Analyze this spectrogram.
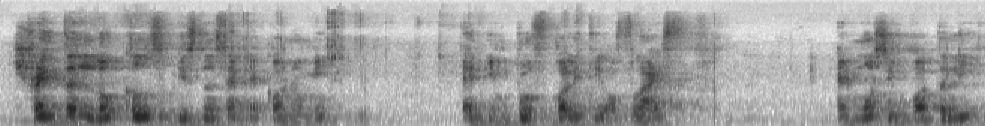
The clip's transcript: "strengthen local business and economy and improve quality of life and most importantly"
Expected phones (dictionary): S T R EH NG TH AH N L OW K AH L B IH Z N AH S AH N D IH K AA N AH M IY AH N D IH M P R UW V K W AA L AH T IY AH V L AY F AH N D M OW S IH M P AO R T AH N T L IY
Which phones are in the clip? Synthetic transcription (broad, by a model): S T R EH NG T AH N L OW K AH L B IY S N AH S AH N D IH K AA N AH M IY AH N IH M P R UW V K W AA L AH T IY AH F L AY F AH N M OW S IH M P AO T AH N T L IY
